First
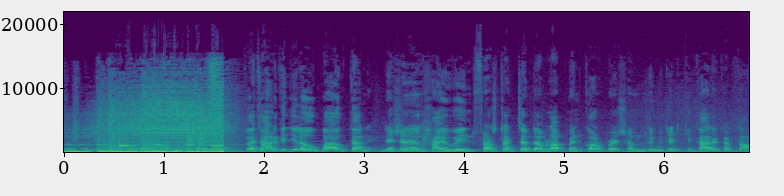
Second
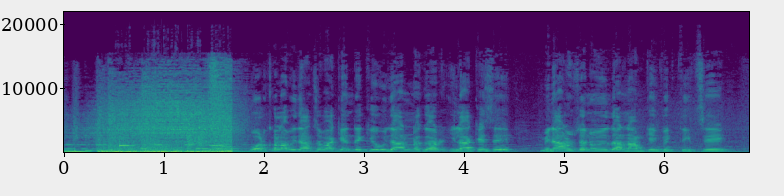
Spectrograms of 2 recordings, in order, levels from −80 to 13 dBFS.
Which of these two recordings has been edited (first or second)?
first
